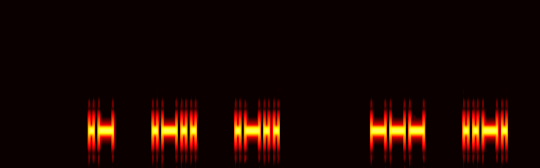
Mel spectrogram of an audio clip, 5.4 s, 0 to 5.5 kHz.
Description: Morse code, heard as a keyed tone, about 25 wpm, spaced as for 15 wpm, 600 Hz. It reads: ALL OF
